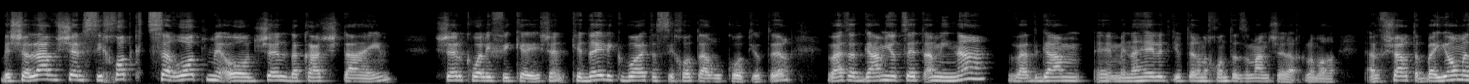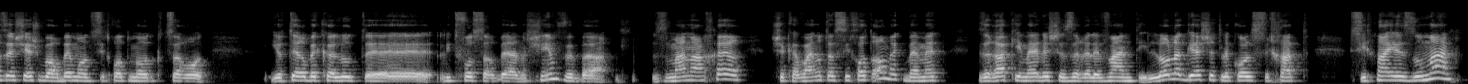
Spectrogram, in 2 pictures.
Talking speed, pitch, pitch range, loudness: 135 wpm, 175 Hz, 165-195 Hz, -18 LUFS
